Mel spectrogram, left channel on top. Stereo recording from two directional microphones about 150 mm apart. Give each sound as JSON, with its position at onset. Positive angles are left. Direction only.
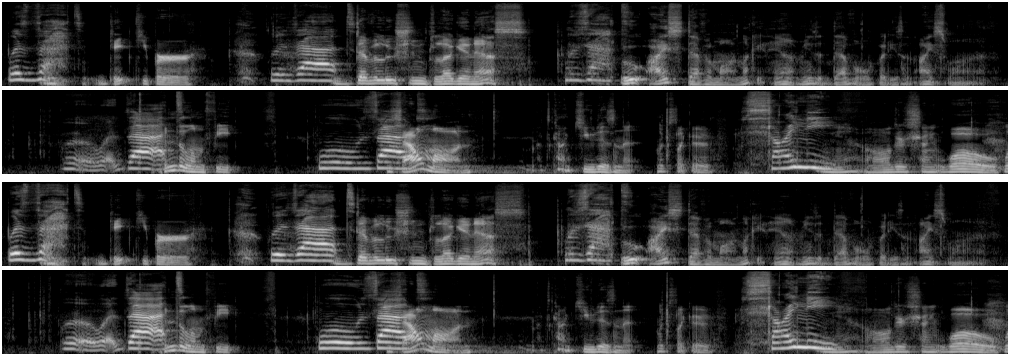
{"t": 0.0, "sound": "a child's voice", "side_deg": -35}
{"t": 1.0, "sound": "speech", "side_deg": 25}
{"t": 2.3, "sound": "a child's voice", "side_deg": -35}
{"t": 3.5, "sound": "speech", "side_deg": 20}
{"t": 5.5, "sound": "a child's voice", "side_deg": -40}
{"t": 6.1, "sound": "speech", "side_deg": 20}
{"t": 10.7, "sound": "a child's voice", "side_deg": -35}
{"t": 11.7, "sound": "speech", "side_deg": 20}
{"t": 13.2, "sound": "a child's voice", "side_deg": -35}
{"t": 14.1, "sound": "speech", "side_deg": 20}
{"t": 17.4, "sound": "a child's voice", "side_deg": -40}
{"t": 18.3, "sound": "speech", "side_deg": 20}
